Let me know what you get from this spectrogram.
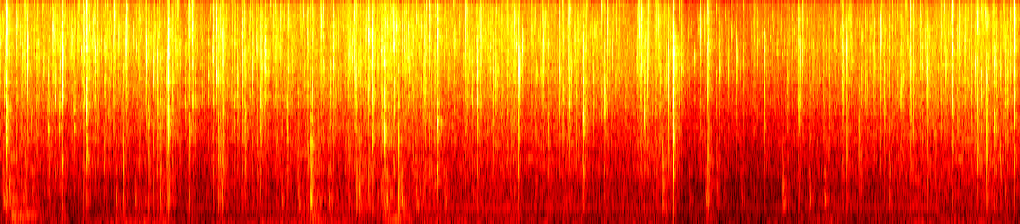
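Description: Rice-and-egg fritters frying in hot oil in an earthenware cazuela: a steady sizzle full of dense, sharp crackling pops.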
